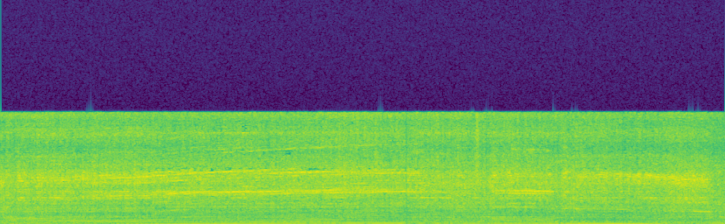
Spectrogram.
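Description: MGA sports racing car's four-cylinder engine heard from the cockpit, running hard at high revs. Its pitch dips about a second in, then it holds a steady high note and eases slightly near the end, over wind and road noise in the open car.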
